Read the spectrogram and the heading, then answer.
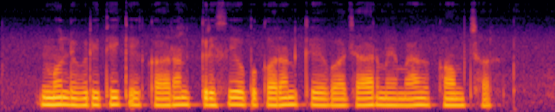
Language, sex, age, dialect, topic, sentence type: Maithili, male, 25-30, Southern/Standard, agriculture, statement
